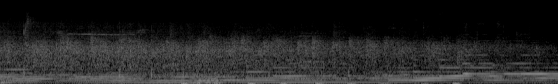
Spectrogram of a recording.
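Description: A crowd claps continuously in a dense, steady patter of many hands, applauding a performer who played Jonah, with a low steady hum underneath and no one speaking.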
